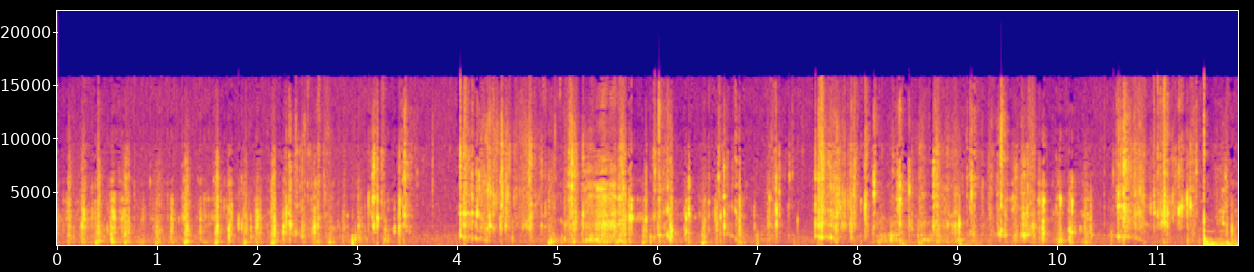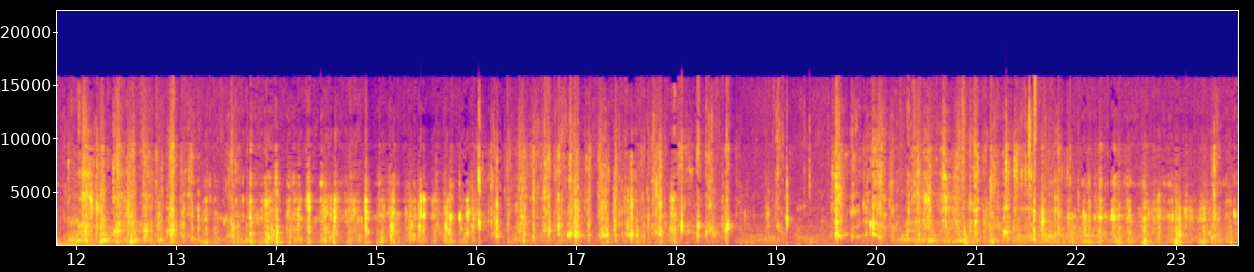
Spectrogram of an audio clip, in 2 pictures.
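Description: Close-miked chewing and mouth sounds of a person eating: a dense run of quick wet clicks and smacks. Chopsticks pick at the leftovers on the tray.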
